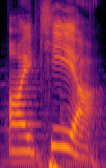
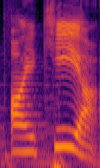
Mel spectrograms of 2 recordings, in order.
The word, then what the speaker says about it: IKEA: бы вы его произнесли англичане произносит этот бренд как ikea ikea up внимание что ударение стоит на втором слоге а и kia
